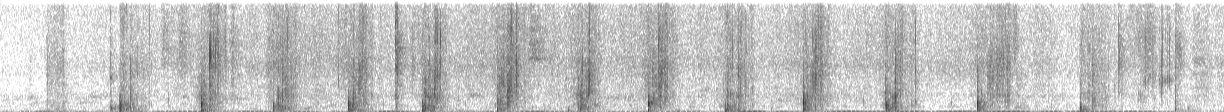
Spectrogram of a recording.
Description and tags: man walking indoors with leather leathery shows and stops footsteps foley
foley, footsteps, indoors, leather, leathery, man, shoes, walking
